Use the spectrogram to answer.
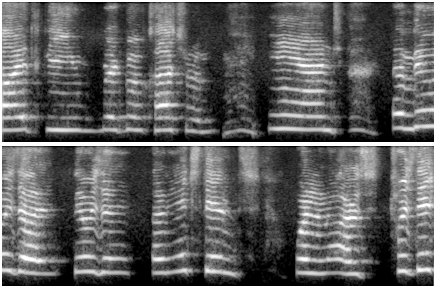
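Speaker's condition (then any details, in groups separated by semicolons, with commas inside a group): Cerebral palsy; from birth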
